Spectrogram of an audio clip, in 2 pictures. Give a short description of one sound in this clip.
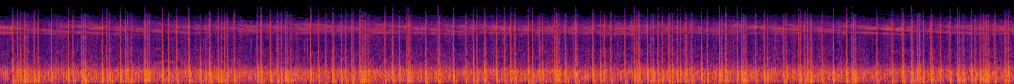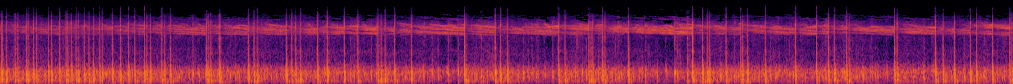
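Fireworks bang and crackle rapidly overhead in a continuous barrage.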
